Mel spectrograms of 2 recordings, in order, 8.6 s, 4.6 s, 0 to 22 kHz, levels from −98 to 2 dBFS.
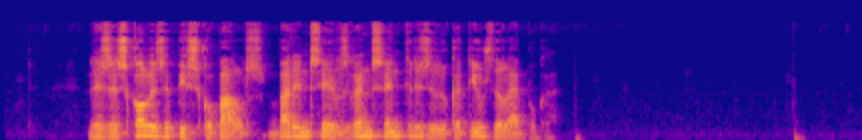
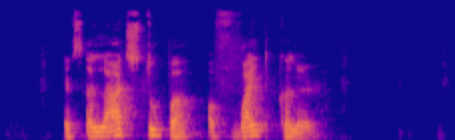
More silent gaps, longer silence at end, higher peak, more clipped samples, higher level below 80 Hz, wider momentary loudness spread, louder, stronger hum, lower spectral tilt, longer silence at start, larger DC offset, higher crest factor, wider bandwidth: neither; second, 0.65 s vs 1.45 s; first, -2 dBFS vs -12 dBFS; neither; first, -54 dBFS vs -68 dBFS; second, 10 LU vs 13 LU; first, -21 LUFS vs -30 LUFS; neither; second, -4 dB/octave vs -5.5 dB/octave; first, 0.9 s vs 0.65 s; neither; about the same, 22 dB vs 20 dB; second, 11.5 kHz vs 15.5 kHz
